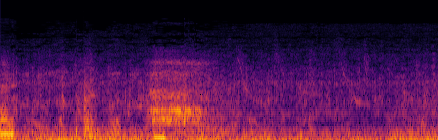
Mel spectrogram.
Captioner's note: sigh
